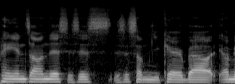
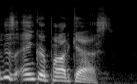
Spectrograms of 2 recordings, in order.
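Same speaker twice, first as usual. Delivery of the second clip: high, loud yell right into the microphone; 9 semitones higher, 3 dB louder than usual. Showing another speaker a podcast, yelling into the mic. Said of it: "yelling into the mic".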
